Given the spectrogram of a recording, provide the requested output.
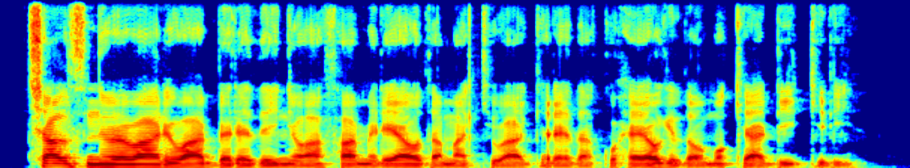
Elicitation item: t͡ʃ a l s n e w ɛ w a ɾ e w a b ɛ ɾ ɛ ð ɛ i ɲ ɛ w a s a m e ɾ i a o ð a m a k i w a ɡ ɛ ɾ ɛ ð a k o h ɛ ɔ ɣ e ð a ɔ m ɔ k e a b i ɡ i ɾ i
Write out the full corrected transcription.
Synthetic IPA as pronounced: t͡ʃ a l s n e w ɛ w a ɾ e w a b ɛ ɾ ɛ ð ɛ i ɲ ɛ w a f a m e ɾ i a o ð a m a k i w a ɡ ɛ ɾ ɛ ð a k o h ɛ ɔ ɣ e ð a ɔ m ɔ k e a d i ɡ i ɾ i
